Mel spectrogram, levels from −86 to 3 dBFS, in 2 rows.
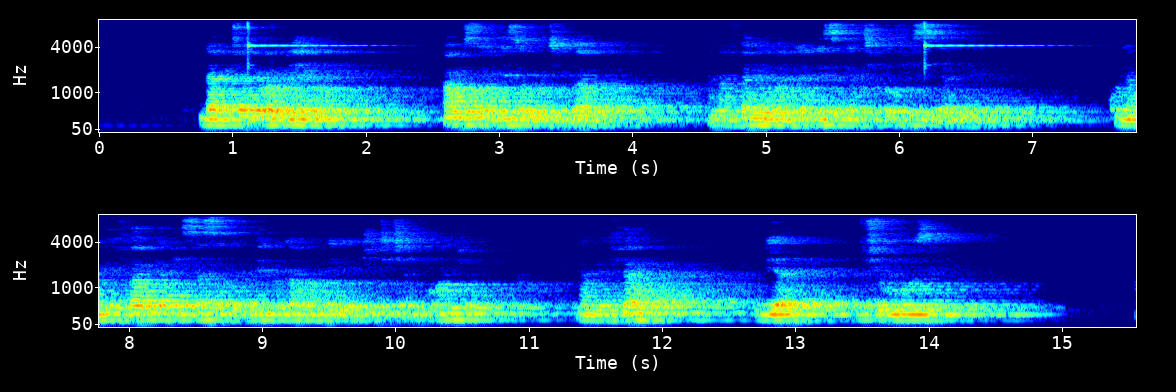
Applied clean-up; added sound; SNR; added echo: none; Bicycle bell; 15 dB; reverberation time 2.2 s.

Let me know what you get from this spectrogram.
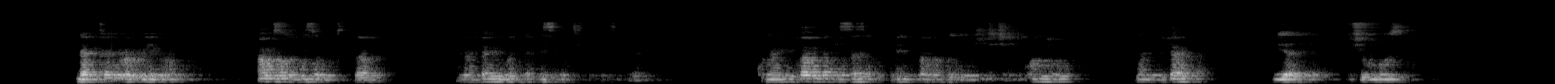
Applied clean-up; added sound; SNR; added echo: neural mask model DeepFilterNet 3.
